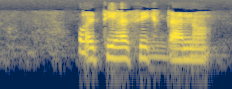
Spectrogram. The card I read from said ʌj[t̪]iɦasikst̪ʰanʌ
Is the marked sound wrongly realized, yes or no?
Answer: no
